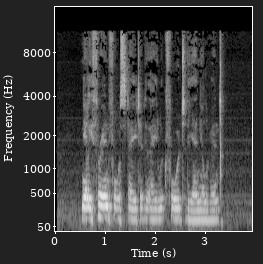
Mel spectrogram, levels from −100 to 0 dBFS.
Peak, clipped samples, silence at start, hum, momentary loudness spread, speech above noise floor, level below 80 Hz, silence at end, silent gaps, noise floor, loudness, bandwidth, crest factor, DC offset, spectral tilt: -2 dBFS; under 0.1%; 0.55 s; none; 10 LU; 35 dB; -56 dBFS; 0.6 s; none; -54 dBFS; -20 LUFS; 11.5 kHz; 18 dB; under 0.1%; -4.5 dB/octave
